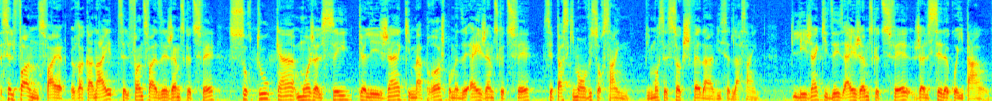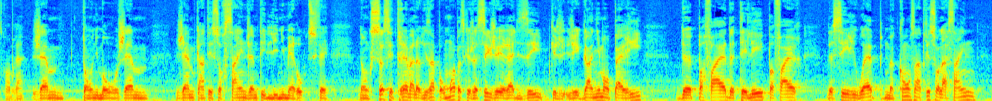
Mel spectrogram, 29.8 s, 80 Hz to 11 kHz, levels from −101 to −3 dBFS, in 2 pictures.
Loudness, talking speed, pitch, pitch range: -23 LUFS, 265 wpm, 105 Hz, 95-115 Hz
